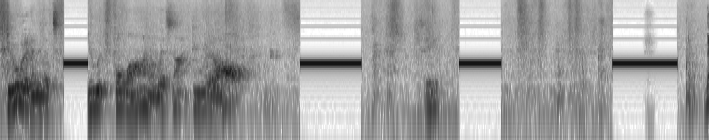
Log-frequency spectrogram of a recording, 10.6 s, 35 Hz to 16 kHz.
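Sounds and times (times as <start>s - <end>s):
speech: 0.1s - 3.7s, 6.4s - 6.7s
censor bleeps over swear words: 1.0s - 1.4s, 4.5s - 5.4s, 6.9s - 7.6s, 9.2s - 10.6s.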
